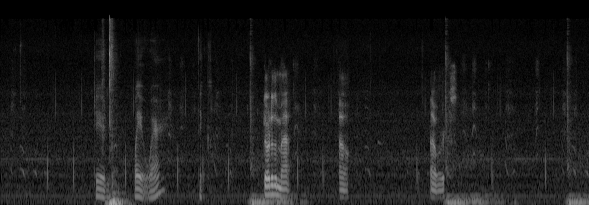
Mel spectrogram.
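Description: Soft footsteps tap on a hard floor.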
